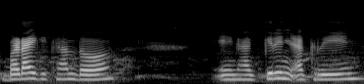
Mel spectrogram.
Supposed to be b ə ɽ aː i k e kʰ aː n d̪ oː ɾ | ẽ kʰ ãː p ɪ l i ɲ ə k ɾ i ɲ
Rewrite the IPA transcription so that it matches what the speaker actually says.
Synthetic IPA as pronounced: b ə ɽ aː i k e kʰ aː n d̪ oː | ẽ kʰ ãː k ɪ ɾ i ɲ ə k ɾ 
